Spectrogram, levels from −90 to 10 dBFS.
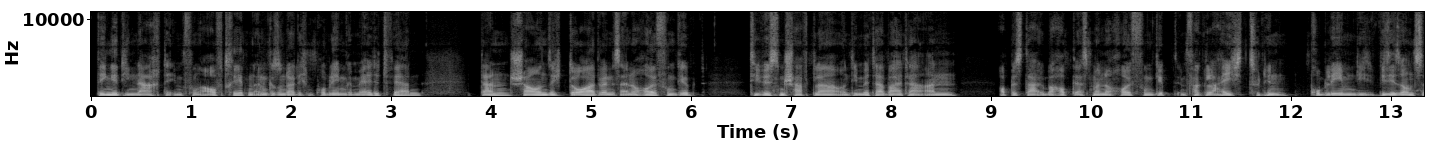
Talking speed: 190 wpm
